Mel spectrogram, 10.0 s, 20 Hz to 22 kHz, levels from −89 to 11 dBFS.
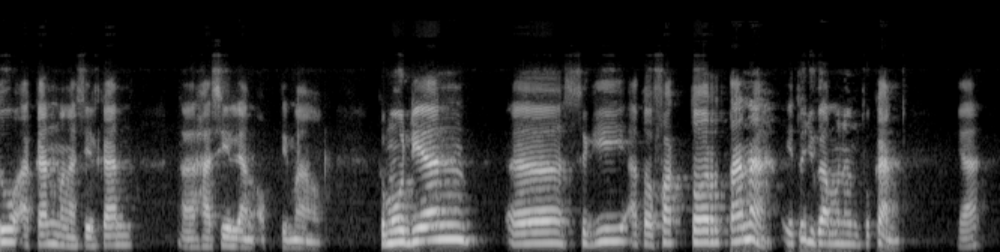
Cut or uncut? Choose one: uncut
